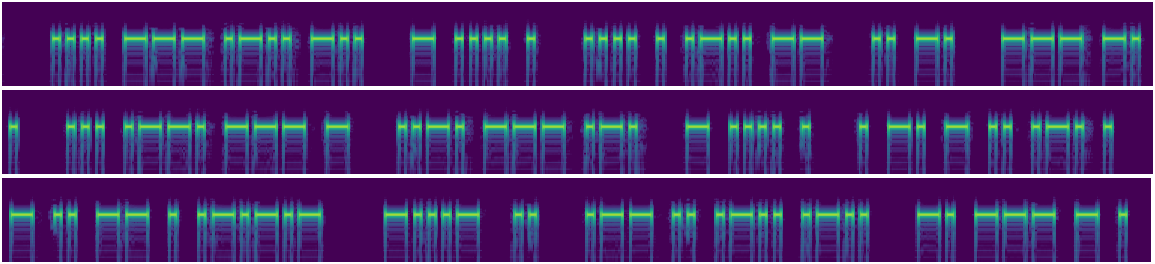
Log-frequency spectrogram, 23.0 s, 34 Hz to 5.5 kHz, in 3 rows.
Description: Morse code, heard as a keyed tone, about 25 wpm, 600 Hz. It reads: HOLD THE HELM IN ONE SPOT FOR THE ENTIRE TIME. <BT> I WILL NOTE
